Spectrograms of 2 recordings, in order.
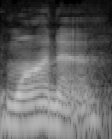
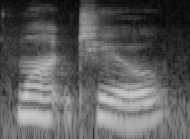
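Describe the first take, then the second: First: The words are reduced and blended into wanna. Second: Both words are said fully, want and to. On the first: "I would say wanna" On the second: "Want to もいいんですけど"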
